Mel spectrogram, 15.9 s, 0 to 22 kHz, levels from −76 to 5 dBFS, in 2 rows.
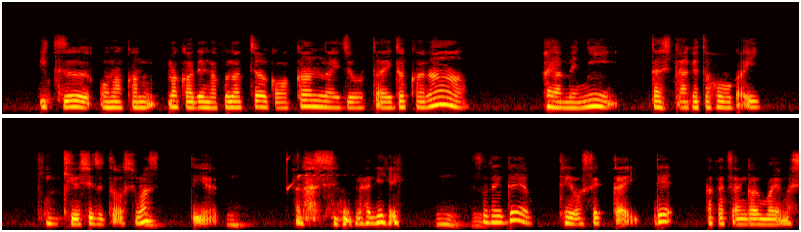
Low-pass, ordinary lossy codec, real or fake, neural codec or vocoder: none; none; real; none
